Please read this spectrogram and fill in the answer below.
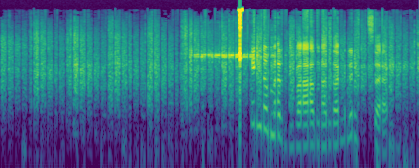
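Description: Volleyball referee's whistle, one short blast about two seconds in, signalling the serve. Around it are sharp claps and a drawn-out shout from players in the reverberant sports hall.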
